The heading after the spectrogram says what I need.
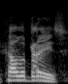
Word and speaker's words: Calabrese: Calabrese Bouches? Calabrese? The Calabrese.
